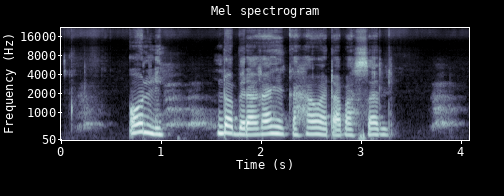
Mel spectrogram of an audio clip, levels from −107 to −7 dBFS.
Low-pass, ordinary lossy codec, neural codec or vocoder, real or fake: none; none; vocoder, 44.1 kHz, 128 mel bands, Pupu-Vocoder; fake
